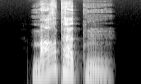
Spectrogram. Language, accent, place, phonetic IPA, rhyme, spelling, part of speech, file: German, Germany, Berlin, [ˈmaʁtɐtn̩], -aʁtɐtn̩, marterten, verb, De-marterten.ogg
- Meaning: inflection of martern: 1. first/third-person plural preterite 2. first/third-person plural subjunctive II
